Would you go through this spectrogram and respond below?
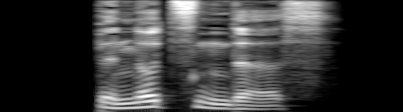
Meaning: strong/mixed nominative/accusative neuter singular of benutzend
- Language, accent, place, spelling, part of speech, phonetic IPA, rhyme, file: German, Germany, Berlin, benutzendes, adjective, [bəˈnʊt͡sn̩dəs], -ʊt͡sn̩dəs, De-benutzendes.ogg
